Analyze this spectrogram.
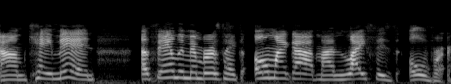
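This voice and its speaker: Energetic and high-pitched, a woman speaks at a moderate pace. Her pitch moves with ordinary variation. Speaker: online business coach. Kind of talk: motivational talk to camera.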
